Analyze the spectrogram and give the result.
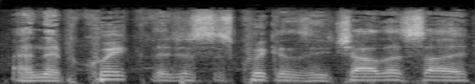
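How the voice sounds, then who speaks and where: A man's voice: mid-range voice, fairly even intonation, fairly quick, a little mellow. A man, a co-commentator and coach, giving short, agreeable remarks on a live football match outdoors. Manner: agreeable, brief, laughs often.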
